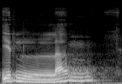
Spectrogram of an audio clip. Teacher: tanpa dengung ya tidak didengungkan langsung masuk ke lam dan lamnya karena idgham maka bertasdid ya dibaca bertasdid illam mim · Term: idgham bila ghunah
